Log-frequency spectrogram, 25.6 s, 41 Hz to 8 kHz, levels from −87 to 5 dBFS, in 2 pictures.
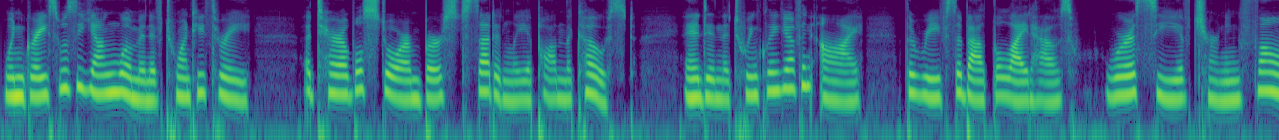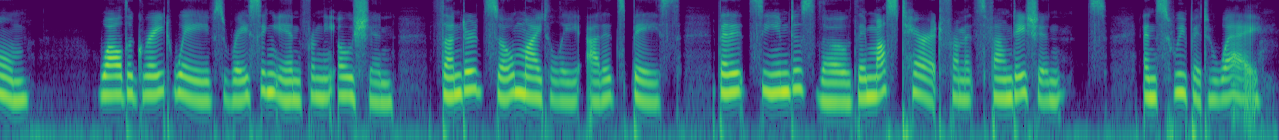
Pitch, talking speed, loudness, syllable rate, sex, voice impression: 210 Hz, 155 wpm, -17 LUFS, 4.3 syllables/s, female, very feminine, young, very thin, tensed, slightly weak, bright, soft, clear, slightly fluent, cute, intellectual, refreshing, sincere, very calm, friendly, reassuring, unique, elegant, slightly wild, very sweet, slightly lively, very kind, modest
